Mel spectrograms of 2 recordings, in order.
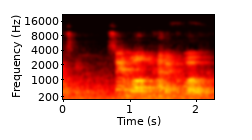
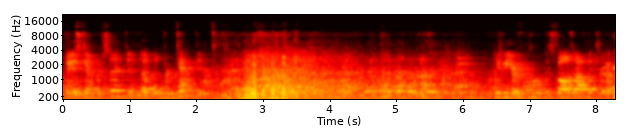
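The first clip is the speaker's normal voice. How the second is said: lightly voiced mobster, laughing through it; a hint of a mob threat, half giggling; terrible mob impression; 4 semitones higher than usual. Retelling the checkout pop-up as a mob racket, mock menacing. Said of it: "it's a terrible impression of the mob".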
